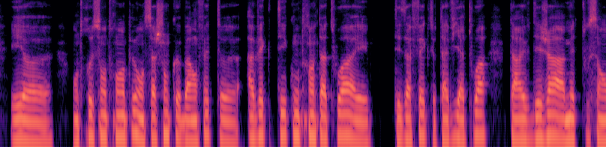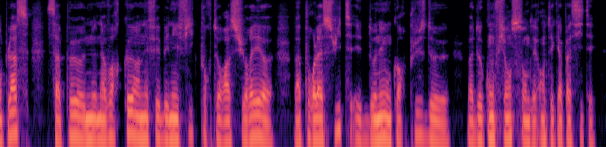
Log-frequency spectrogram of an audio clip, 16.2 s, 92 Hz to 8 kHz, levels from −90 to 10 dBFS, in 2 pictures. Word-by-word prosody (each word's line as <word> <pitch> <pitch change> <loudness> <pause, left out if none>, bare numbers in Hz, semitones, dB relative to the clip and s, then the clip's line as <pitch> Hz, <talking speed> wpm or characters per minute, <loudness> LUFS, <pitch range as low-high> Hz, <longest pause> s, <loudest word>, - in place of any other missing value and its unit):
et 110 +1 +2
heu, 100 -2 +2 0.3
en 105 - 0
te - - -13
recentrant 125 0 +1
un 115 - +1
peu 140 +5 -1
en 110 -3 +3
sachant 115 +4 +2
que, 120 - -1
bah, 105 -1 +3
en 105 - +3
fait, 115 +1 -5
heu, 100 -2 -1
avec 115 0 -1
tes 130 -1 -1
contraintes 125 0 0
à 115 - +4
toi 125 -1 +3
et 95 -2 0 0.3
tes 110 0 -2
affectes, 110 -3 -2
ta 105 - +1
vie 115 +3 0
à 105 - +2
toi, 125 +1 +1 0.3
tu - - -1
arrives 105 -1 +3
déjà 115 +1 +4
à - - +3
mettre 105 0 +3
tout 115 - -13
ça 110 0 -1
en 105 -1 +3
place, 135 +5 0 0.2
ça - - -1
peut 125 -3 0
ne 110 0 +4
n'avoir 110 +2 0
que 135 - 0
un 120 -4 +4
effet 115 +1 -1
bénéfique 110 +4 0
pour - - -12
te 110 - -6
rassurer, 110 +3 +1
heu, 100 -4 +1 0.3
bah 100 - 0
pour 110 -1 0
la 110 - +5
suite 145 +8 -3
et 110 - -4
te - - -12
donner 110 +2 +4
encore 110 -1 -1
plus 130 -3 -8
de, 100 -4 -2 0.2
bah, 100 - -2
de 110 - 0
confiance 115 +1 0
en 100 - +1
des 100 +1 -3
en 105 -1 -2
tes 100 - -6
capacités. 100 -1 -4
110 Hz, 240 wpm, -23 LUFS, 105-120 Hz, 0.3 s, la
